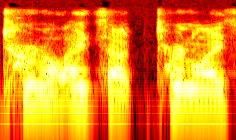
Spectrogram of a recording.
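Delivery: acted, high, rushed scream at full tilt. Soaked from running, speaker reenacts slamming the door, retelling a scream. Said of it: "and I scream".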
